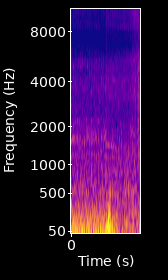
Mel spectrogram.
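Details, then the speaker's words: Citroën Berlingo / Peugeot Partner van heater blower after replacing the blower motor, which had been very loud on low settings: smooth, low, even hum with no rattle, squeal or scraping, much quieter; normal blower operation. "well it's all back in seems a lot quieter all the screws are in you can hear it running"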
